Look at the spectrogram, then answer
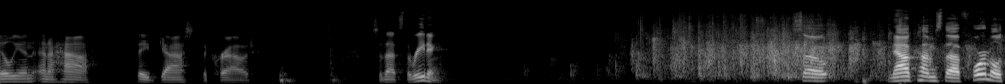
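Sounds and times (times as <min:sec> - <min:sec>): audience applause: 0:06.1 - 0:10.0.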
